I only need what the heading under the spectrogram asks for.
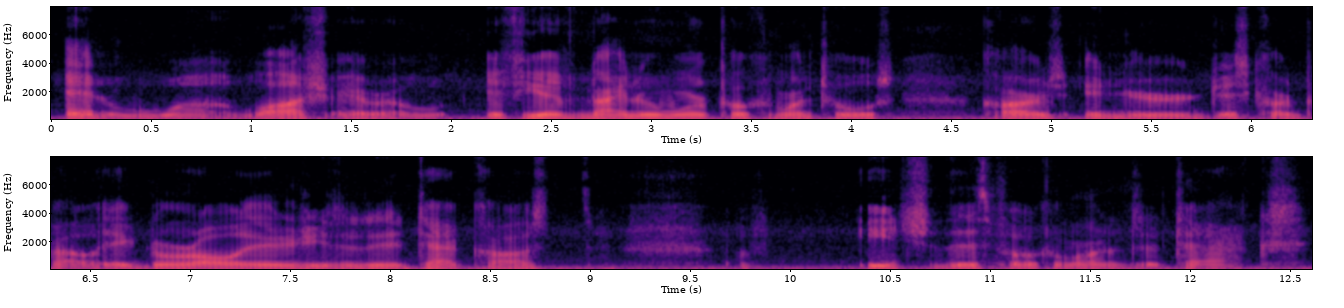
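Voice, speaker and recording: A teenage YouTuber, raspy from being sick, presents his trading card collection at a measured pace yet sounds very animated. He rambles apologetically and stumbles over card names throughout this casual showcase. It's low-quality home audio with faint background noise.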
